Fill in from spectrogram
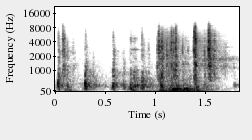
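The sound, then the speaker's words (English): A front door opening, heard as a quick run of dull thunks and wooden clunks with a rattling latch, irregular and fairly loud, with no voices. “Oh, that's the front door.”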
